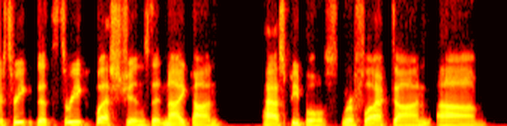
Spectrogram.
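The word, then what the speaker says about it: Naikan: of a psychology business psychology world called called Nikon. And in English it's spelled N A I K A N.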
